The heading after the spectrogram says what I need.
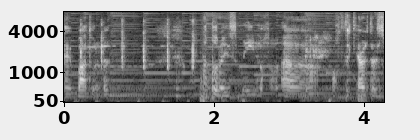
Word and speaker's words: Battler: Battler is made of the characters for fight in person, and it's pronounced battle.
